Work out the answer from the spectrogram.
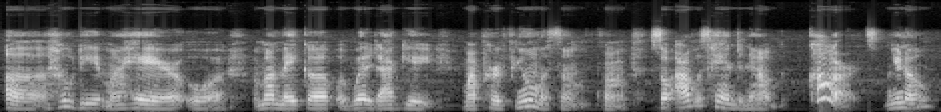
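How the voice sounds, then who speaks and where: An American woman vlogger from Chicago tells stories in a casual, chatty way. Her voice is raspy with a creaky fry, and she takes her time, leaning on repeated phrases for folksy emphasis. The sound is a little dull and lo-fi. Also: low voice, measured pace. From Chicago, United States. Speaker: vlogger telling personal stories.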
